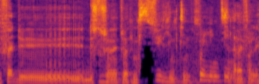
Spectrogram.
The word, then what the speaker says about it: LinkedIn: LinkedIn. C'est L-I-N-K. Donc, link comme to link. Et D, donc tout est collé I-N. Donc LinkedIn.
